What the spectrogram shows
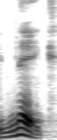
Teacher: for the longest time I I didn't pronounce esses so I would say instead of snake I would say nake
